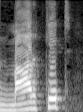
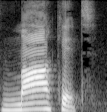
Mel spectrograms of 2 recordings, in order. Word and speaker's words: market: can remember for ourselves we're before a consonant is silent it's not market its market it's not dark it's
